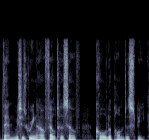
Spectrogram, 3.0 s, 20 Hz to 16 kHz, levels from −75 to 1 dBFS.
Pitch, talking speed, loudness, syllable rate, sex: 115 Hz, 180 wpm, -17 LUFS, 4.9 syllables/s, male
